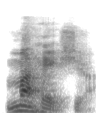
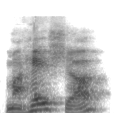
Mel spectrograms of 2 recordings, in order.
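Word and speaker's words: Maheśa: yeah equals exactly so just like we have Mah Isa mahesha what sounds better Maha let me even try to say it as nice as I can Maha or mahesa your mouth does less work there's a certain concision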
